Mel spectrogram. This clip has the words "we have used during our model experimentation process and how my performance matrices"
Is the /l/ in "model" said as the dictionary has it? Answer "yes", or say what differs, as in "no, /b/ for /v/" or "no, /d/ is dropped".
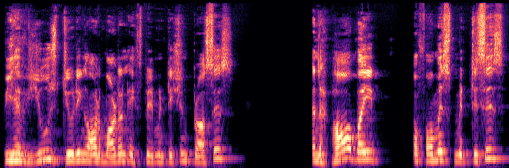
no, /n/ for /l/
